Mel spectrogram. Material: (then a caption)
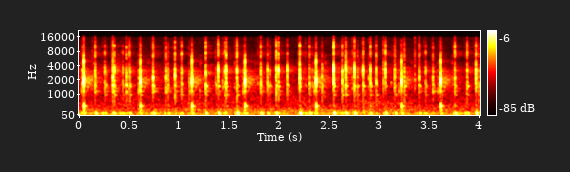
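Brass, plastic. Both hands type continuously with the fingertips on an Iron180 tenkeyless mechanical keyboard with Alpaca V2 switches, a brass plate, a brass bottom and white ABS keycaps in a dark metal case. Around 34 short, crisp keystrokes follow in a rapid, uneven stream, each a bright clack centred near 2 kHz over a soft low thock. The clicks die away almost instantly with no ring.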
